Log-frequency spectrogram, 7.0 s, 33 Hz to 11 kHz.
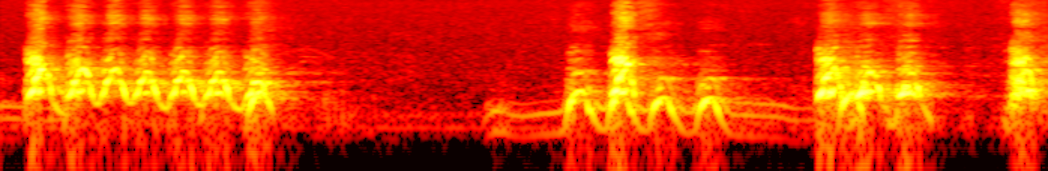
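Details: Tornjak shepherd dogs Lord and Sika Vala Liburna from Rečica, recorded 31 July 2011: rapid bursts of arched, ringing barks, about six in quick succession, a pause, then further fast runs of barks with a lower whining tone between.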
